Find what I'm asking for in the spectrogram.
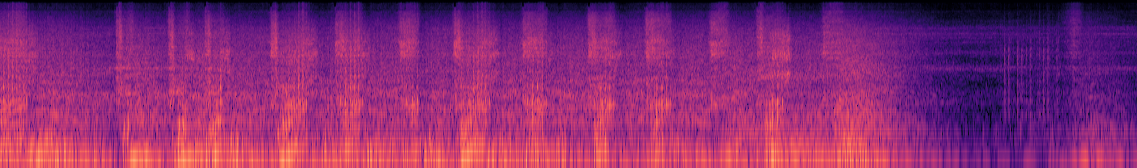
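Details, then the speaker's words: Warm boat engine idling roughly with uneven popping crackle, then settling to a quieter idle; the noise, earlier from low on the motor, now comes out the top of the carburettor, with water found at the back of the motor. Cause unknown. "I don't know if you can hear that crackle, but that noise is now coming out the carby, out the top of the carby."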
